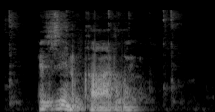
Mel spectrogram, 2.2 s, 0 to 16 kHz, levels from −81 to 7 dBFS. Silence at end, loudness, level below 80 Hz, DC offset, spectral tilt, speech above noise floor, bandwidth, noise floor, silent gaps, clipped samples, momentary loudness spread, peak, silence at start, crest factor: 0.4 s; -30 LUFS; -44 dBFS; under 0.1%; -5.5 dB/octave; 28 dB; 11.5 kHz; -56 dBFS; none; under 0.1%; 22 LU; -10 dBFS; 0.1 s; 22 dB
